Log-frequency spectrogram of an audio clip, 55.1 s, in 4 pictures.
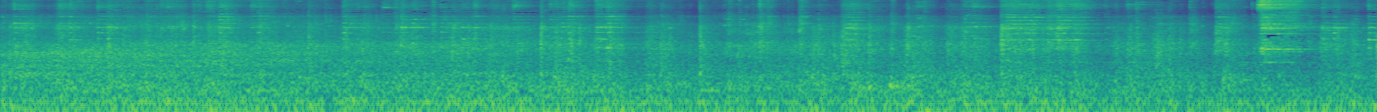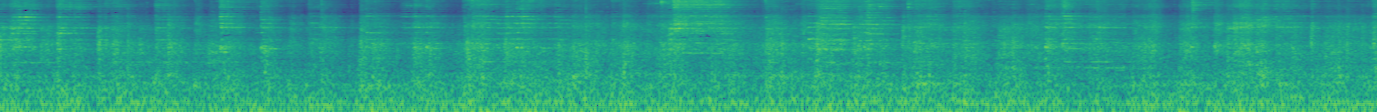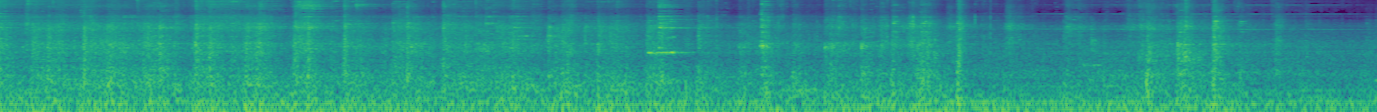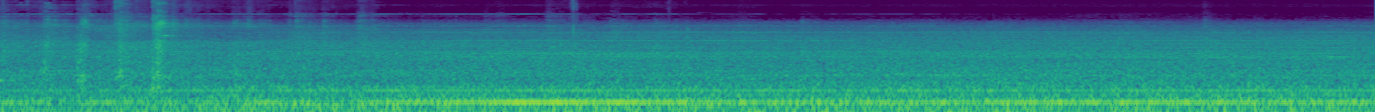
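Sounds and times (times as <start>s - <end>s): train wheels clacking on track: 0.0s - 47.6s
wheel squeal: 34.0s - 34.5s.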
